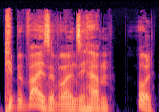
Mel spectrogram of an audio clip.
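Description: A man voicing a bold, defiant young male defendant in an audiobook, quick and taunting. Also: medium pitch, animated, creaky, a little mellow, dry recording, clean studio sound. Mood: mocking.

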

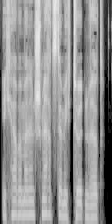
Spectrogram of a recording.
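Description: A man's voice: fairly high pitch, little pitch movement, normal speed, mellow, no room sound, studio quality, voice pushed up, natural voice. A man voicing a grieving young male soldier, speaking with rising passion and pleading outbursts. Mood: despairing.

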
